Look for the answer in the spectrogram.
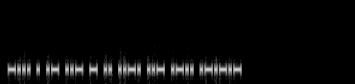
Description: Morse code, heard as a keyed tone, about 48 wpm, 700 Hz. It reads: BEAUTIFUL.
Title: Sentences from Top 1000 Words - Review Part 3 - 50wpm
